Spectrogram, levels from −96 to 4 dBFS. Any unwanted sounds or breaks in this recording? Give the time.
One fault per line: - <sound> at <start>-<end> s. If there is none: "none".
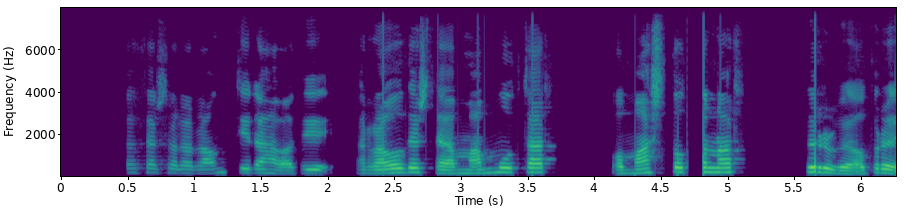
- dropout at 4.7-4.8 s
